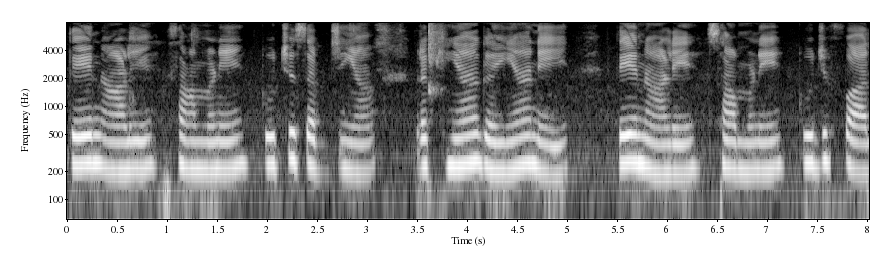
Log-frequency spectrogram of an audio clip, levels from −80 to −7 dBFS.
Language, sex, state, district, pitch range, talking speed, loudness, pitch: Punjabi, female, Punjab, Pathankot, 210-240 Hz, 105 wpm, -17 LUFS, 220 Hz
